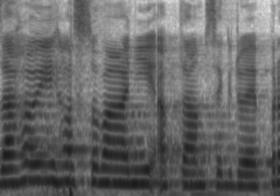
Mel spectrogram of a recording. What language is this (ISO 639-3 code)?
ces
